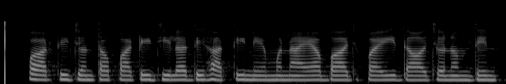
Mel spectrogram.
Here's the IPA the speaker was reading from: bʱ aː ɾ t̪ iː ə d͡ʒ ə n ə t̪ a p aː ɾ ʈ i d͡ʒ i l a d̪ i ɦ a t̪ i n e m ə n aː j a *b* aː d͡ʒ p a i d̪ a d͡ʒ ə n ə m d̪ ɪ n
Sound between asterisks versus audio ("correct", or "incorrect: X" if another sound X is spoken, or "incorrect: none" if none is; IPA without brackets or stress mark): correct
